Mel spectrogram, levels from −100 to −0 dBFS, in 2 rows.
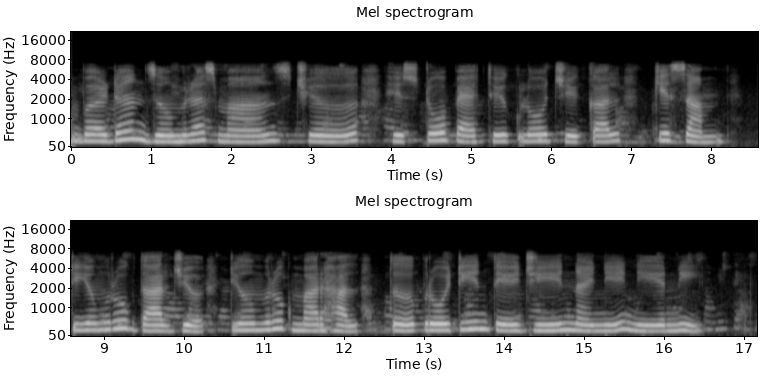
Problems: none marked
